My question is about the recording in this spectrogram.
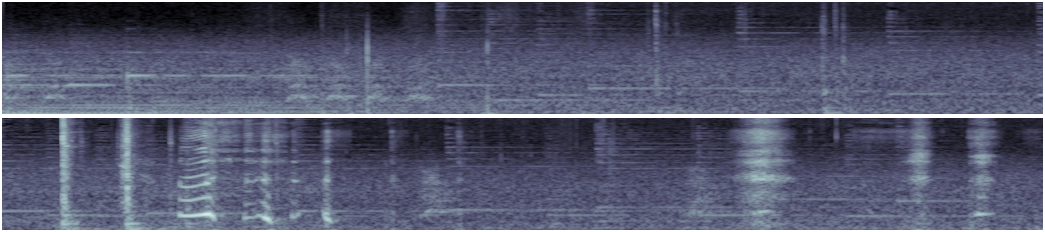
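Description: Soft, sustained background music with a woman sobbing over it: a cluster of sharp, gasping sobs about halfway through, and two more cries near the end.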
